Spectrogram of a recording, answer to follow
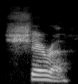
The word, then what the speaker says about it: sheriff: and the administrative assistant to the Earl was called the Shy Reef. We pronounce it sheriff.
